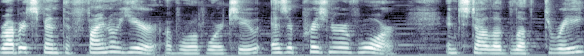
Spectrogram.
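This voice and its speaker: A woman talks fairly slowly with music playing behind her. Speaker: oral historian, interviewer. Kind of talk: documentary introduction narration.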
